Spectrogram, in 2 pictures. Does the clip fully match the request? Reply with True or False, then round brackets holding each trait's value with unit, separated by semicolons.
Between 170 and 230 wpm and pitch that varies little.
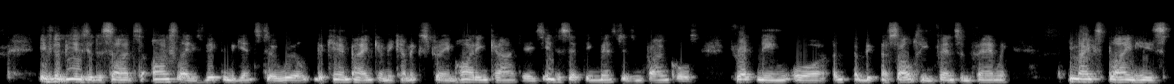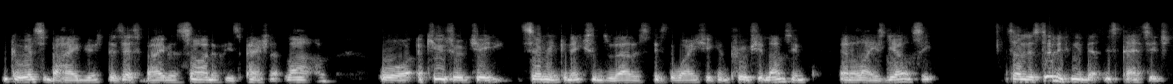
False (185 wpm; 3.6 semitones)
